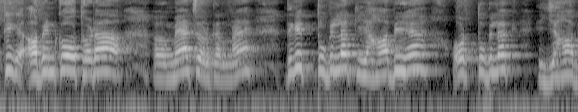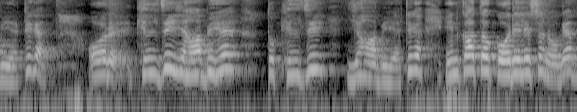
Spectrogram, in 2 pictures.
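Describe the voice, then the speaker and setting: With an extremely high pitch, this man teaches history and takes his class through memorization techniques in a gentle, mellow way. He raises questions and answers them straight away, and nearly each point ends with a quick "okay."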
